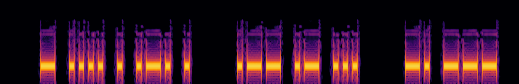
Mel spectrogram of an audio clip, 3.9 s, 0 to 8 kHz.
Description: Morse code, heard as a keyed tone, about 34 wpm, 650 Hz. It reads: THERE WAS NO
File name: Book Two / 07-Chapter 7 - 33 WPM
